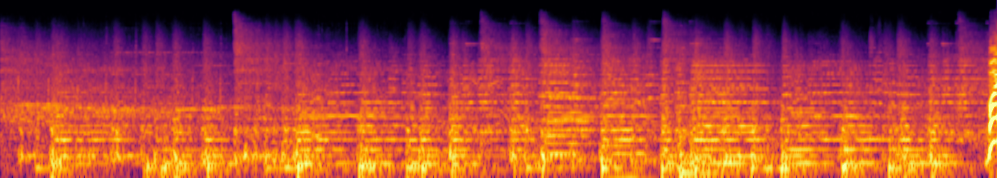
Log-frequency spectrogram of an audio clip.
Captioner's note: crowd cheering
